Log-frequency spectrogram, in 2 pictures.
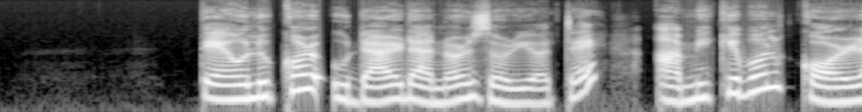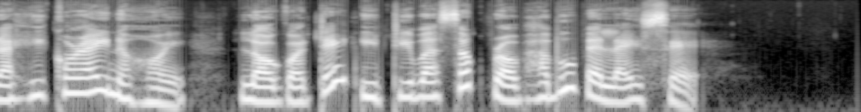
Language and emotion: Assamese, happy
